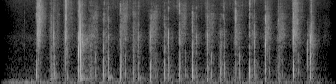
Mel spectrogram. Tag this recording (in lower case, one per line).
run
